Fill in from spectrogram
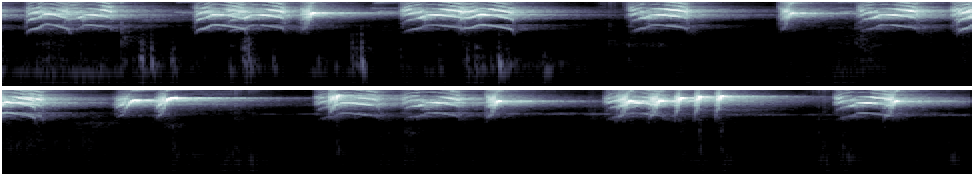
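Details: Kolibri ninja sunbird song used for training other birds: repeated high, sharp two-part chirps with falling tails, some running into a thin sustained whistle, given in clusters with short pauses, over a nearly quiet background.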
